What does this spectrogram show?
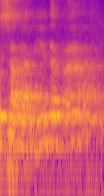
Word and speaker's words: Saraminda: No caso de Saraminda, eu pronuncio Saraminda, porque se eu disser Saramindá, professor, é Saraminda.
